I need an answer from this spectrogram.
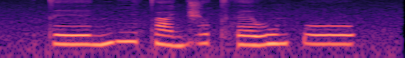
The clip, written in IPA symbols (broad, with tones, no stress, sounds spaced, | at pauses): t eː˨ ŋ iː˦ t ã˨ d͡ʒ ʊ˦ tʰ ɛ˨ v ũ˦ k͡p oː˦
